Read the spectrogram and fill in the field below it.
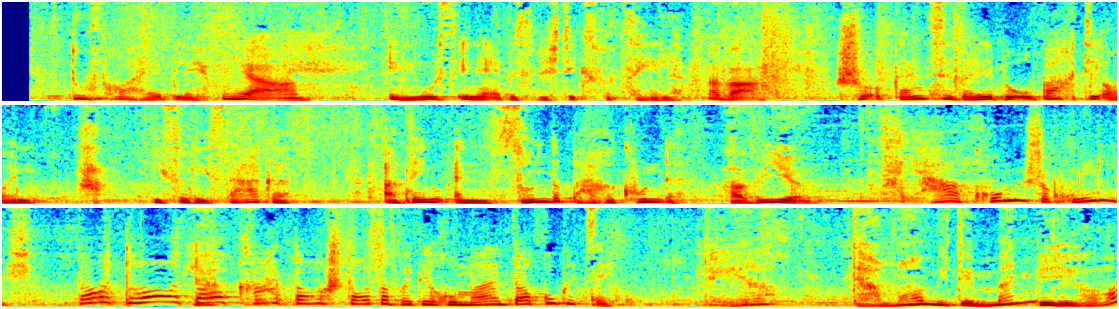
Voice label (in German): schwäbisch; swr; heimkehr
